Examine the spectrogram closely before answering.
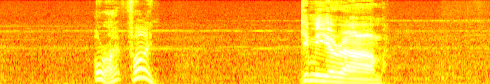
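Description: An older man speaks tensely, close by.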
